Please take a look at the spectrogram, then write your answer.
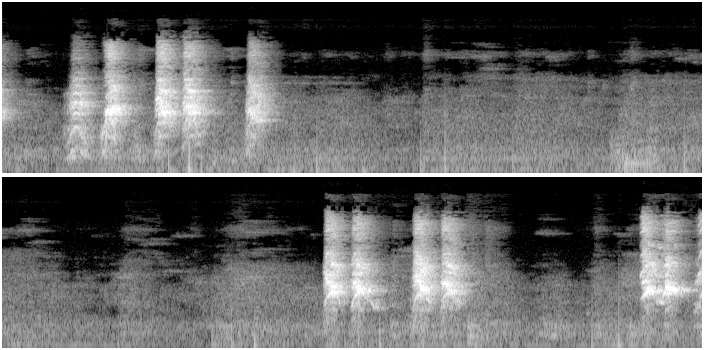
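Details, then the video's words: Stranded on a stool or sofa, an angry snow-white spitz puppy barks in bursts: four high yaps, a long quiet pause with faint shuffling, then three more and a final yap. "Puppy angry when put on a height"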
